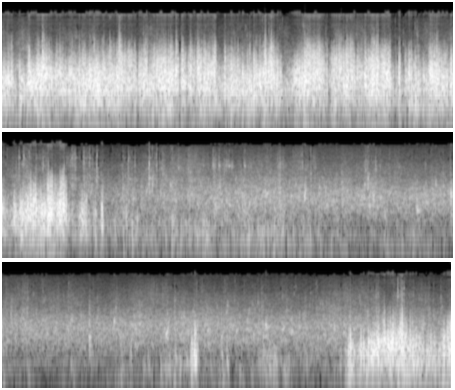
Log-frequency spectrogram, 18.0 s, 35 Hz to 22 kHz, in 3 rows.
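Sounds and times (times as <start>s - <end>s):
water lapping against boat hull: 0.0s - 18.0s
small splashes: 5.5s - 18.0s.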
